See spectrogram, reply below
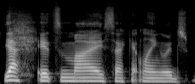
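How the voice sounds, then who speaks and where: A woman in her forties, born of Iranian heritage, telling stories as a podcast guest in a lively, filler-filled way. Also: low-pitched, unhurried, clean tone, no room sound, clean studio sound. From Iran. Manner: animated storyteller, many "like" and "you know" fillers. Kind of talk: casual interview storytelling.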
